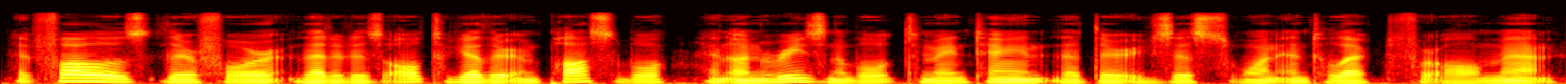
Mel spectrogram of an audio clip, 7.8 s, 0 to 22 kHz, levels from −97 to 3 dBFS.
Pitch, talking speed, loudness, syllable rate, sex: 115 Hz, 155 wpm, -18 LUFS, 5.4 syllables/s, male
